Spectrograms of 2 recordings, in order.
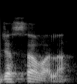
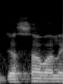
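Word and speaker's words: Jussawalla: आदिल जूसा वाला। वैसे इनका हिंदी में प्रोनाउंसिएशन आ रहा है जस्सा वाला, तो जस्सा वाला ही बोलेंगे हम, आदिल जस्सा वाला।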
